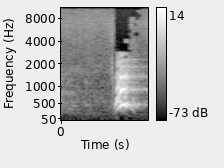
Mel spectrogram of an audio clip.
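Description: A neighbour's dog gives a single short bark at moderate distance, a brief sharp burst after near silence.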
